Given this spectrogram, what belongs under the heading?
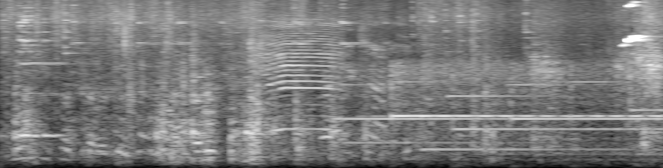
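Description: Ewes of several breeds, including Bizet and Noir du Velay, bleat on an Auvergne farm, a few wavering calls overlapping amid other farmyard noise and nearby voices.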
